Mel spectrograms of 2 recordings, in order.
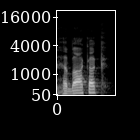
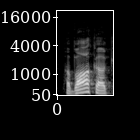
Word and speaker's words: Habakkuk: And in Hebrew, Habakkuk is pronounced Habakkuk. Habakkuk. I knew I was going to mess it up, and I did there. I had to say it twice. Habakkuk. Okay? That last U is long.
